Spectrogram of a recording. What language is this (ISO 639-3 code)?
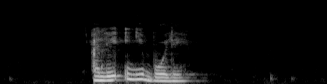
bel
